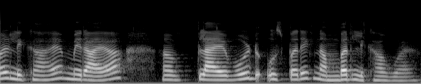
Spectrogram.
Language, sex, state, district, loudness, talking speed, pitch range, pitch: Hindi, female, Delhi, New Delhi, -18 LUFS, 185 wpm, 205-235 Hz, 220 Hz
